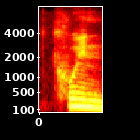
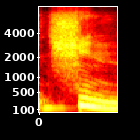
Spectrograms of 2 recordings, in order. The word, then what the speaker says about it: Qin: back to the to the Queen dynasty the Qin Dynasty sorry okay queues are pronounced CH for some reason the the base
